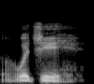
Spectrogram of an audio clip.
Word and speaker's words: Wajeeh: So, my name is pronounced Wajih in Arabic. And American, I don't mind people calling me Wajih or Waj or uh Wajih. Um up to you. It all works fine.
